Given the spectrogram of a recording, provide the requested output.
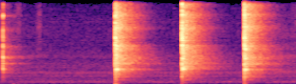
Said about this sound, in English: Whoop it with the hammer again.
